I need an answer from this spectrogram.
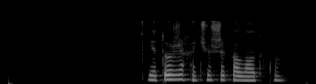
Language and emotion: Russian, neutral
